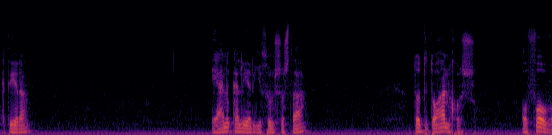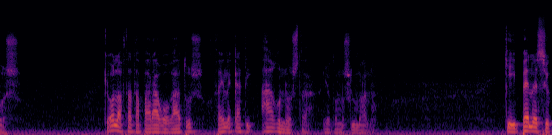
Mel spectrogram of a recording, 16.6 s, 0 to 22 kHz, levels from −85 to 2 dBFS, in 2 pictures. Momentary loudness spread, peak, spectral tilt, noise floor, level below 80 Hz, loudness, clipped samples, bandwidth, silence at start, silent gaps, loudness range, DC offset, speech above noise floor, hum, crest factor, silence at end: 26 LU; -20 dBFS; -6 dB/octave; -61 dBFS; -58 dBFS; -42 LUFS; under 0.1%; 16 kHz; 0 s; none; 8 LU; under 0.1%; 21 dB; 50 Hz at -60 dBFS; 22 dB; 0 s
